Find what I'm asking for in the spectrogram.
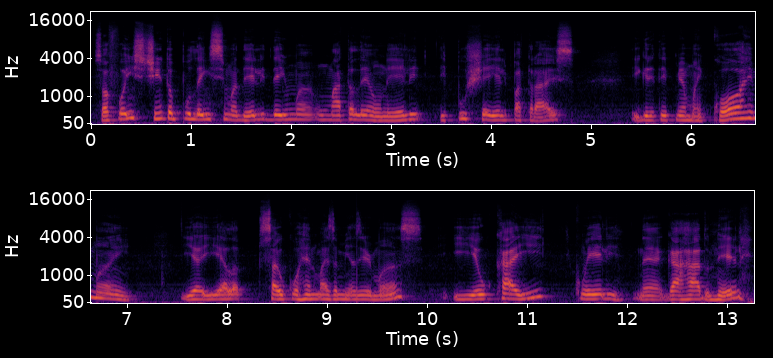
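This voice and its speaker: A man from Brazil recounts his own past as a podcast guest, his voice sitting a bit high with a gravelly edge. He tells the story with feeling, often breaking off and restarting, and he acts out the voices of the people he quotes. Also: steady tone, normal speed, a little mellow. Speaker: podcast guest, barbershop founder. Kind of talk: personal storytelling in an interview.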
